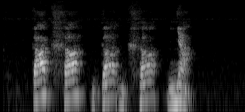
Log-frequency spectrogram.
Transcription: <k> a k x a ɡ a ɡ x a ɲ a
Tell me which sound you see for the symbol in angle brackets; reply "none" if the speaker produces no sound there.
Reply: k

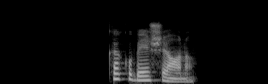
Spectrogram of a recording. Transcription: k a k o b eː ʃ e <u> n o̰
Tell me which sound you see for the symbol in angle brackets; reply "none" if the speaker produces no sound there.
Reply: o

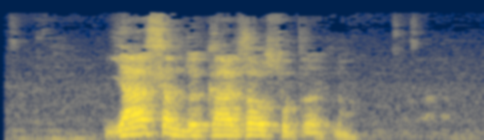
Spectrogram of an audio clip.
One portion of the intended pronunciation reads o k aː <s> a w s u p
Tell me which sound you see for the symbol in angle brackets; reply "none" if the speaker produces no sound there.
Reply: z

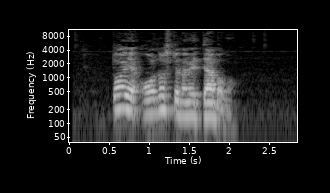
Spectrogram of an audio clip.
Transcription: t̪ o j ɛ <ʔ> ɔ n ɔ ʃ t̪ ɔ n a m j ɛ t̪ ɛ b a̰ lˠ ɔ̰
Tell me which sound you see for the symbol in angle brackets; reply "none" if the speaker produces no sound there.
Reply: ʔ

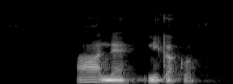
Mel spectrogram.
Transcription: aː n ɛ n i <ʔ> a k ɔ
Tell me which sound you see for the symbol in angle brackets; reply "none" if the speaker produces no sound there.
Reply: k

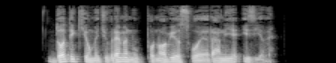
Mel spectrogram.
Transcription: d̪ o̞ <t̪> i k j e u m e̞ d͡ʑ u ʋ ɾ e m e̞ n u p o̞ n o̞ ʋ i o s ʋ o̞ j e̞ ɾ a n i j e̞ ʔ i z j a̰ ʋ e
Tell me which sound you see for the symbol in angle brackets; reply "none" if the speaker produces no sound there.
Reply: d̪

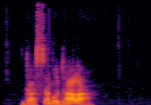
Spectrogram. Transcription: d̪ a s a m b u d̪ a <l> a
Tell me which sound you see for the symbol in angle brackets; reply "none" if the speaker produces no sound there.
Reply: l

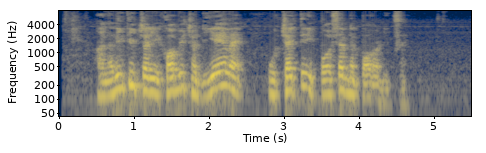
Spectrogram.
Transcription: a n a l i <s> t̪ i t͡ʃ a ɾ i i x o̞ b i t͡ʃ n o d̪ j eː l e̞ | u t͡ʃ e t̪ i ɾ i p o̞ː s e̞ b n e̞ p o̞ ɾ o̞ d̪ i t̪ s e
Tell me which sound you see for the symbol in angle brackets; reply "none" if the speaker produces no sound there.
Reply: none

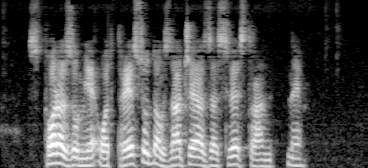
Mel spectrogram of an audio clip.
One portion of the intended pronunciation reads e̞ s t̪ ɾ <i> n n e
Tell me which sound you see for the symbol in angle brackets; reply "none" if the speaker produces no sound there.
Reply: a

